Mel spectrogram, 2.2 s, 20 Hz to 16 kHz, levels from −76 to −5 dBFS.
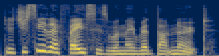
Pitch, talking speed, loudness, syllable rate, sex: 235 Hz, 275 wpm, -18 LUFS, 5.1 syllables/s, female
